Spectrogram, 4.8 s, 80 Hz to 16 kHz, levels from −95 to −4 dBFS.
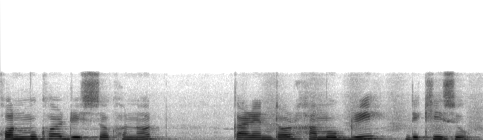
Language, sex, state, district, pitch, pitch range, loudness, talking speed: Assamese, female, Assam, Sonitpur, 230 Hz, 220-245 Hz, -18 LUFS, 75 wpm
